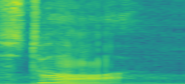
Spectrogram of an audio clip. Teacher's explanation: Look, the word starring, there is the R here which is present, but in the word star alone, we tend to omit that R, star. So it's a case of apocope.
